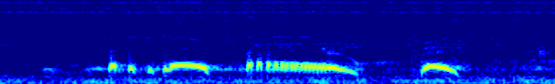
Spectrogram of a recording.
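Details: Lure call of a spotted dove for attracting wild doves, with a few quick soft introductory notes, a drawn-out falling coo and a closing short arched coo. Steady low hum underneath.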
